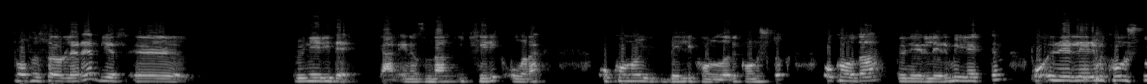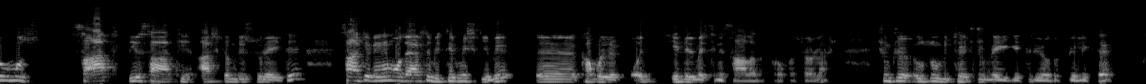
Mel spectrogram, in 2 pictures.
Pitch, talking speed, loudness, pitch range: 155 Hz, 115 wpm, -29 LUFS, 130-190 Hz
